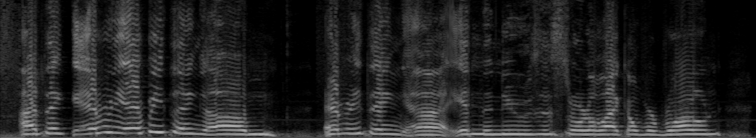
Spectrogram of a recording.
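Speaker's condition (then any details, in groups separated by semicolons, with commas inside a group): Cerebral palsy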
